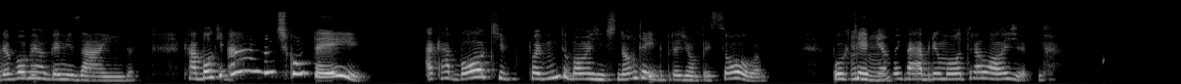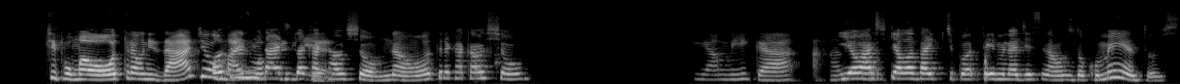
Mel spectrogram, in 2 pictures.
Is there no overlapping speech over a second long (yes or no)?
no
